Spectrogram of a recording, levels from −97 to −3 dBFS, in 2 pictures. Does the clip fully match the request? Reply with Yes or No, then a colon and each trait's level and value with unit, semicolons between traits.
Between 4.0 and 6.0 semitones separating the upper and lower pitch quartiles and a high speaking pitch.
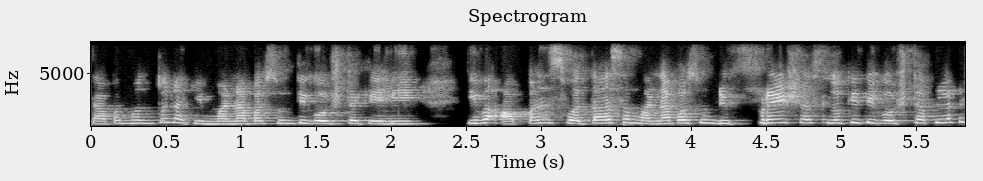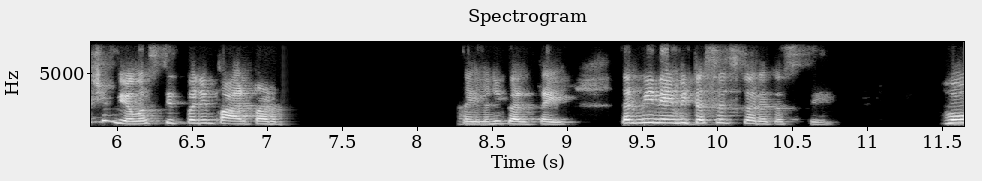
Yes: average, 4.4 semitones; very high, 275 Hz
